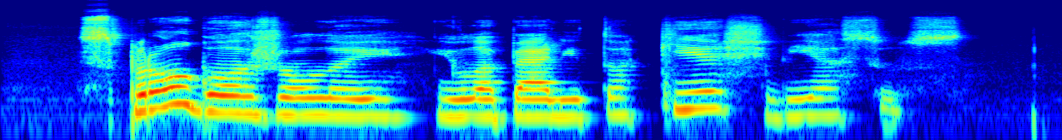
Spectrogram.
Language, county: Lithuanian, Kaunas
